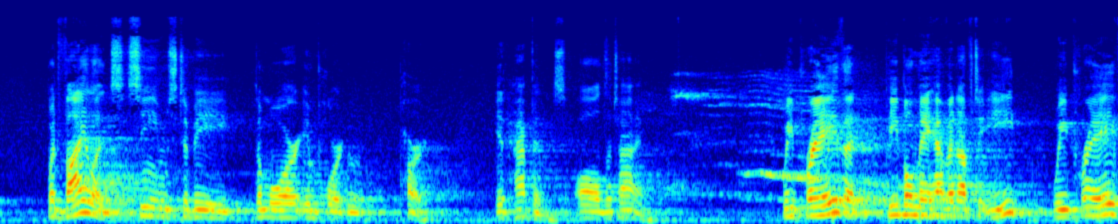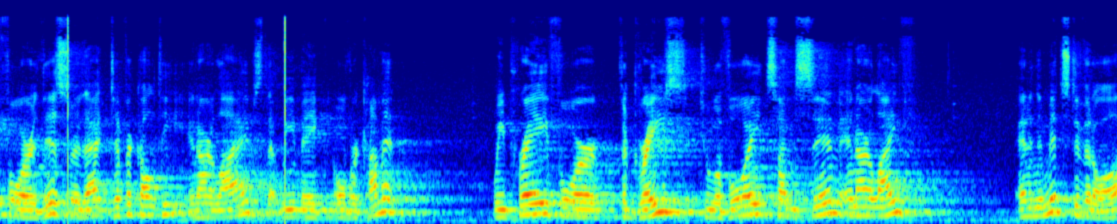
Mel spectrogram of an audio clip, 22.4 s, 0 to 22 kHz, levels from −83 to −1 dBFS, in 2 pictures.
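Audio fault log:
11.86 s and 14.03 s: uninitialised buffer, 5 ms of leftover memory played as samples, heard as loud cracks; sharp waveform spikes, broadband spectrogram stripes.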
